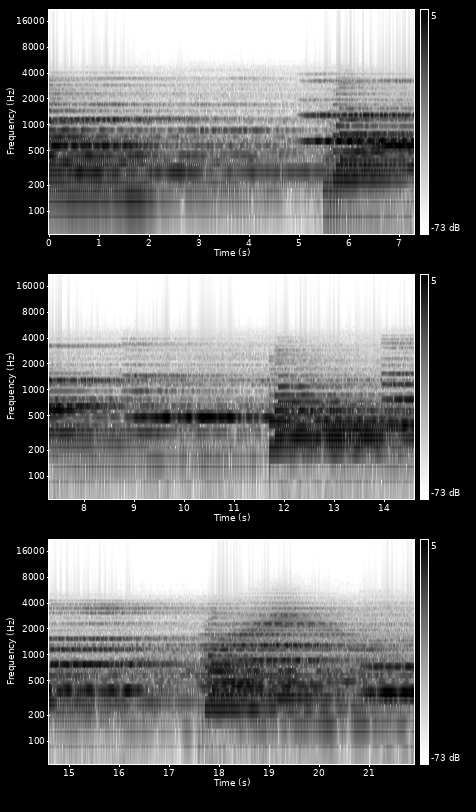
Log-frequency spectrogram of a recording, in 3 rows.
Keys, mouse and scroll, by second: 4.9-5.8 typing, 13.1-14.0 typing, 16.4-17.1 typing, 20.4 z.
